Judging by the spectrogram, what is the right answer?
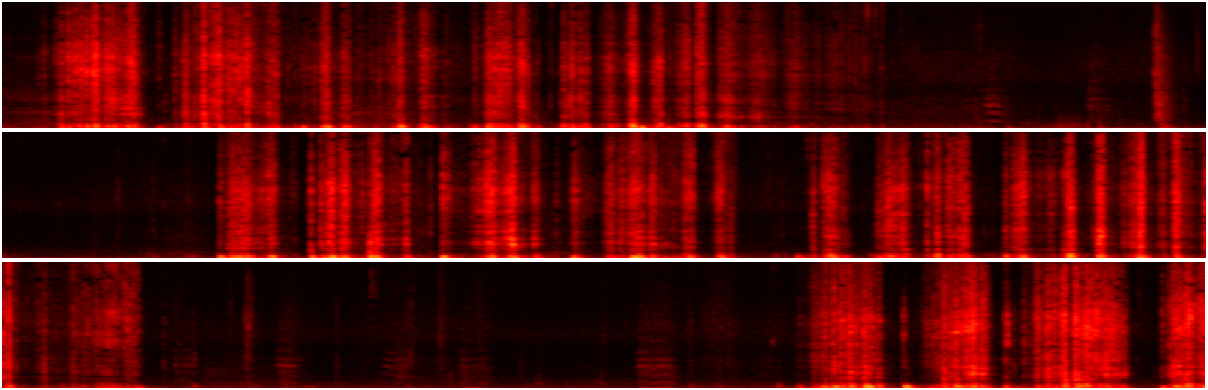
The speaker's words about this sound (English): Phase one is always cutting the top off, doing the top hole, and then phase two is the scoop. So we're doing the scoop now.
